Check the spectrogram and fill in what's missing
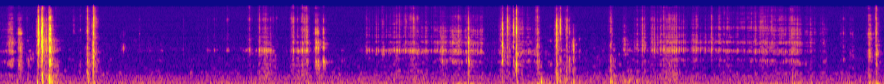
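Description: A utility-knife blade scrapes and peels the blue glitter coating off a solid bar of white soap held in the hand. Sharp, bright ticks mix with gritty, crunchy scraping passes, all high and thin with almost no low end. Each sound cuts off immediately with no ring.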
